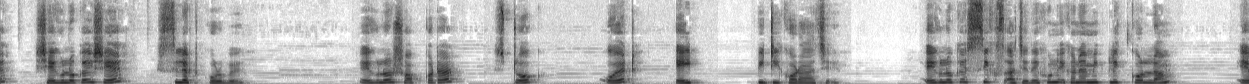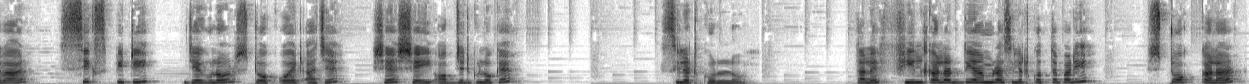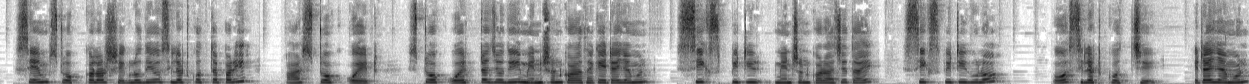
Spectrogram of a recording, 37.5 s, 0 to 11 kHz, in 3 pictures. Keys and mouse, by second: 11.1 click, 37.0 click.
